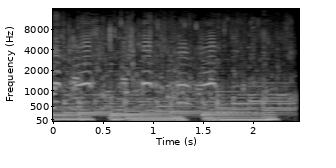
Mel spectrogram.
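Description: A rapid string of short duck-like quacks, about four a second, from a cartoon duckling, over children's background music with a steady bass line.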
